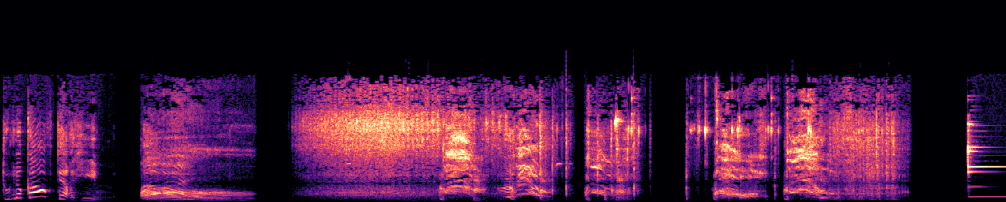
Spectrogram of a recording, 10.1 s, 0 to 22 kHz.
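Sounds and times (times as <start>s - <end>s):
cartoon bear coughing: 7.1s - 8.4s.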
